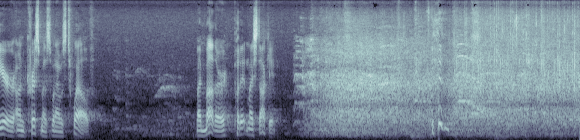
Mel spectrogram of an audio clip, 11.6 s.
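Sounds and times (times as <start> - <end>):
speech: 0.0 - 2.0, 4.0 - 6.0, 8.6 - 9.6
laughter: 5.9 - 9.7
audience applause: 6.6 - 11.6.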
